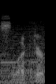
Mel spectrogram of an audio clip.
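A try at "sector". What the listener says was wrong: Now it sounds like selector. Like select. Yes, Selector.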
